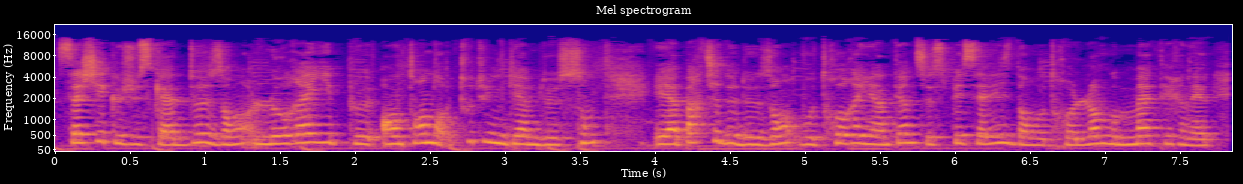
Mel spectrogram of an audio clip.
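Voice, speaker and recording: A French-speaking woman giving a clear, explanatory video lesson on English listening and pronunciation, demonstrating English words. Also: on the high side, steady tone, normal speed, a little mellow. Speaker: English teacher. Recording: echoey room with faint music.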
